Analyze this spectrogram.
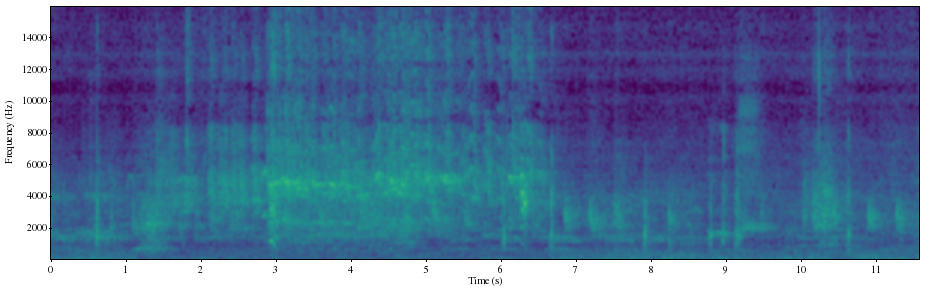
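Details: Hungry jungle babblers struggling for food and begging: short harsh notes in irregular bursts rise over a steady low rumble, with scattered sharper chips between them.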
